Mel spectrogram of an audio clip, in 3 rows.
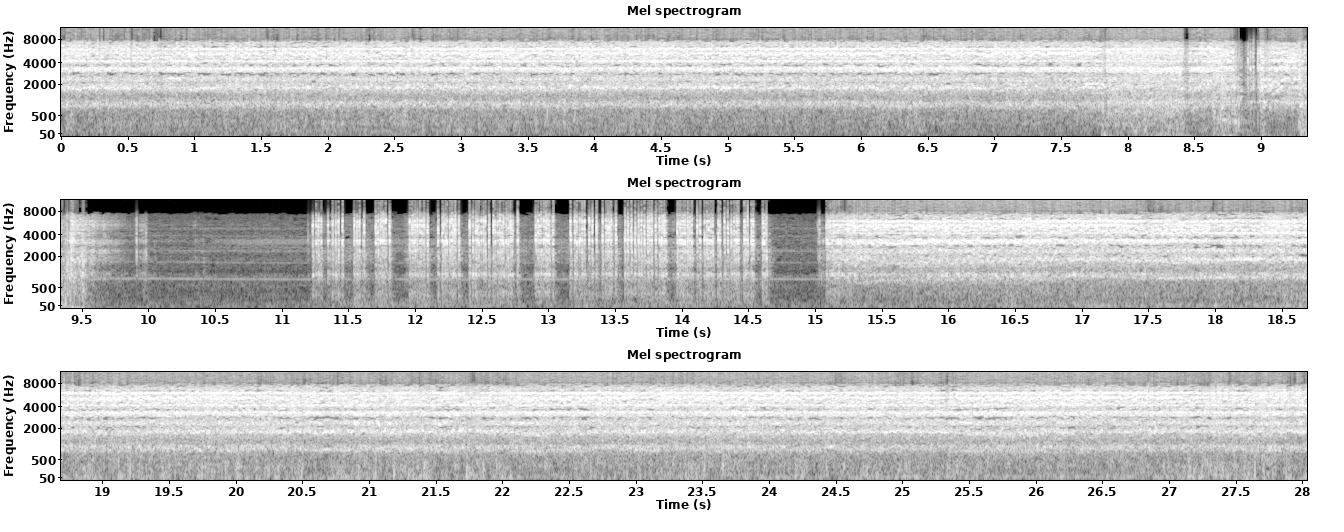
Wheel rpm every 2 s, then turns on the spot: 230, 230, 230, 230, 190, 30, 20, 30, 200, 220, 230, 230, 230, 230.
12-14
